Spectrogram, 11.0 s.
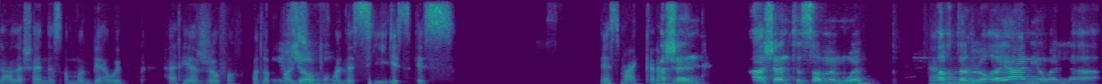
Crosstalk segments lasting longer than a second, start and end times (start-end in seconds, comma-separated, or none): none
